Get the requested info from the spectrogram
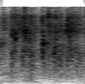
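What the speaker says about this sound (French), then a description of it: "Applaudissons et faisons alléluia" Church congregation clapping together in a dense, steady wash of applause that stays loud and even throughout, with no voices rising above it.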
